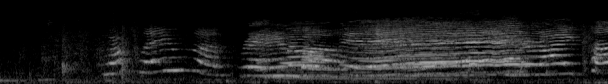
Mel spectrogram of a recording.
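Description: A young child's high-pitched voice: a few short utterances about a second in, then one long drawn-out call lasting over three seconds.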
